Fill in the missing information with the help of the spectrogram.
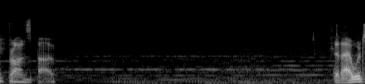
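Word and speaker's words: Bronzebough: Bronzebow. Bronzebow? How it's pronounced?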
